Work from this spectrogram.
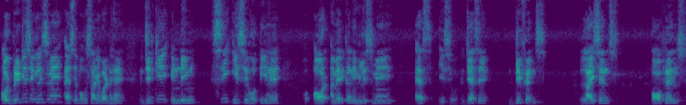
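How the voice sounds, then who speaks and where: A man's voice: high-pitched, slow pace, a bit bright, poor audio. A man from India teaching spelling differences, explaining step by step and checking in with his viewers often. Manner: repeats points, checks in with viewers. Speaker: English teacher. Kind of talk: classroom-style explanation.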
